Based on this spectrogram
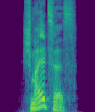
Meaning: genitive singular of Schmalz
- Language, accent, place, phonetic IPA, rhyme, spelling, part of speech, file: German, Germany, Berlin, [ˈʃmalt͡səs], -alt͡səs, Schmalzes, noun, De-Schmalzes.ogg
